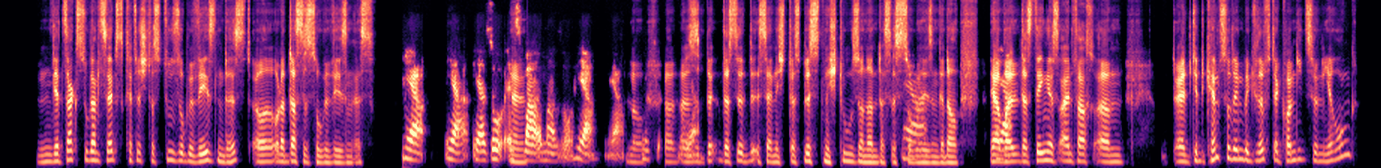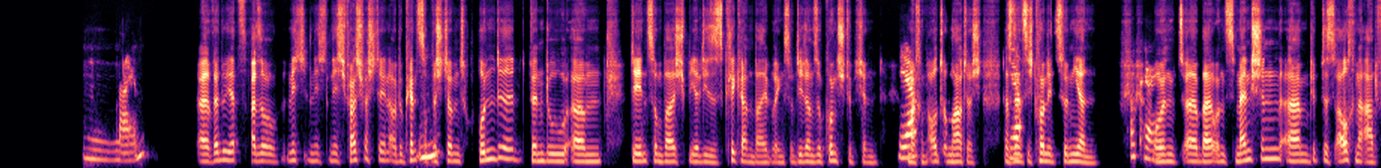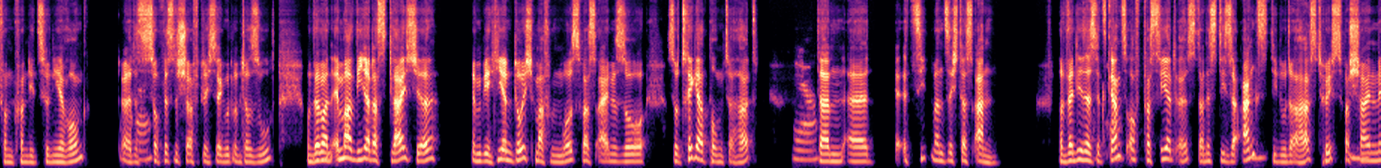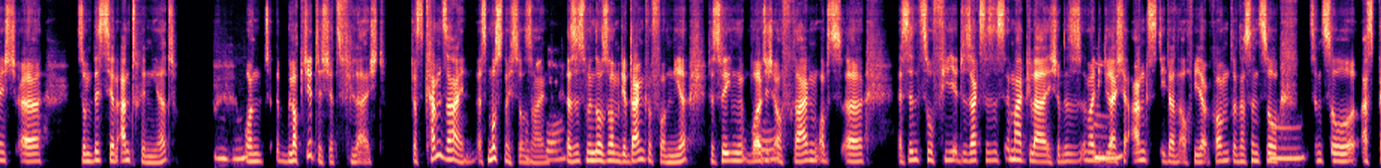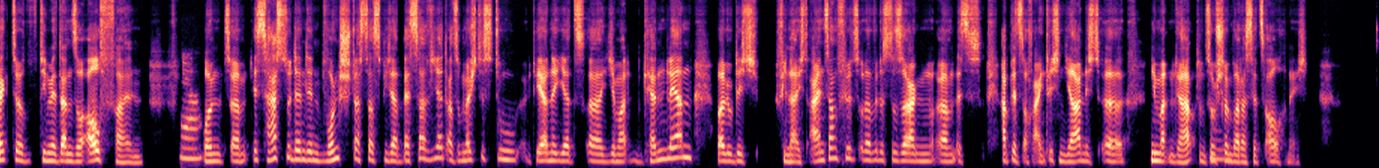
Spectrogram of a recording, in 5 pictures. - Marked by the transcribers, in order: other noise; drawn out: "Nein"
- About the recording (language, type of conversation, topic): German, advice, Wie gehst du mit Unsicherheit nach einer Trennung oder beim Wiedereinstieg ins Dating um?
